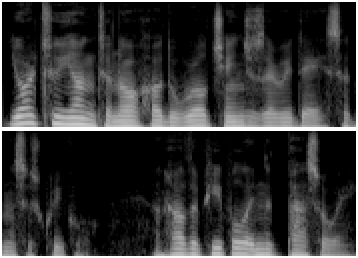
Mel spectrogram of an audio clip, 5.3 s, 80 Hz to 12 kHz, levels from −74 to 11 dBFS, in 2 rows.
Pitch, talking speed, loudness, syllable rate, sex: 125 Hz, 260 wpm, -17 LUFS, 6.2 syllables/s, male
